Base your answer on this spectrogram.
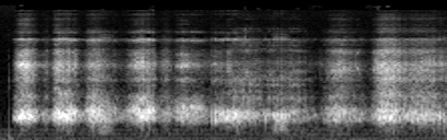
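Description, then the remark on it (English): A recorded Bigfoot snort played from a Bigfoot sound device: a rapid series of rough, breathy huffs, about eight pulses in a steady rhythm, fairly loud and raspy with a hissing edge, and no talking over it. “Okay, that was the howl. I'm going to play the snort.”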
